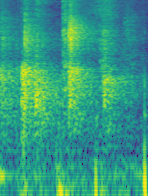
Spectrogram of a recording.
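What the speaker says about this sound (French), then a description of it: "On l'applaudit quand même encore, hein." Scattered audience applause at a fashion show for a model, a few uneven claps and taps close by, brief and moderately loud with no talk.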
